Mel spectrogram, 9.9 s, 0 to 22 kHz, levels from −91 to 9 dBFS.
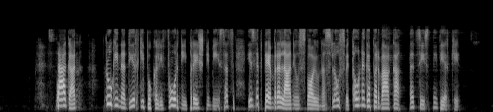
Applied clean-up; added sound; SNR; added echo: neural mask model DeepFilterNet 3.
